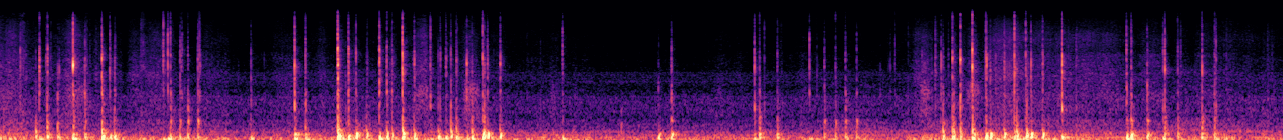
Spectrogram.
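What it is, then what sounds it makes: Laptop keyboard with plastic cover, typed on with long nails. Long acrylic nails tap the keys of a MacBook keyboard covered by a thin pink plastic or silicone cover while typing. Quick bursts of short, dull clicks with sharp bright nail ticks run steadily, easing into sparser taps around the middle before picking back up into fast typing.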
